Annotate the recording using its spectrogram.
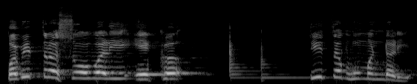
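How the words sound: The pause comes after 'ek', joining it to before.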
